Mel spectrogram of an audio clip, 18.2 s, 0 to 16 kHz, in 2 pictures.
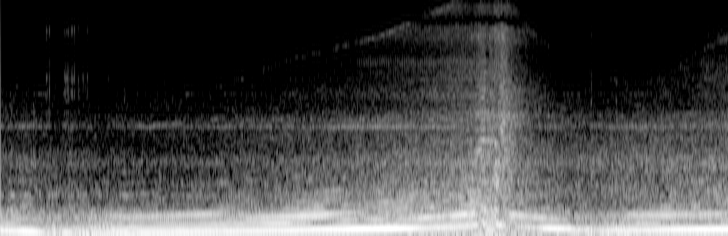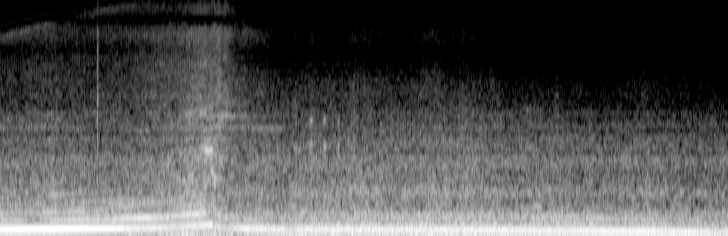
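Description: Big-turbo 1.8 20-valve four-cylinder in a Mk1 VW Golf, heard from inside the cabin, pulling hard through two gears. The revs climb for about five seconds, drop at a gear change, climb again, drop at a second change, then hold steady as the car cruises, with a high whistle rising with the revs on each pull.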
